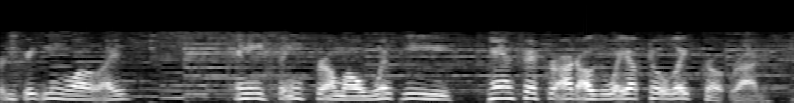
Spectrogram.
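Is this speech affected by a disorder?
Yes: ataxia; balance problem.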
